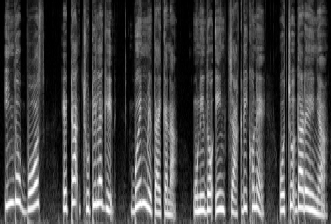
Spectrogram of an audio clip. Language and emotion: Santali, fearful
